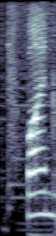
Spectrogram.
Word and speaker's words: bind: Bind rhymes with mind.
